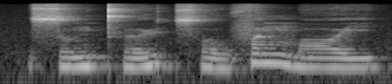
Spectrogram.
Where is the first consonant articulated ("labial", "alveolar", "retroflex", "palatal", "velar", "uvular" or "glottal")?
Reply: alveolar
